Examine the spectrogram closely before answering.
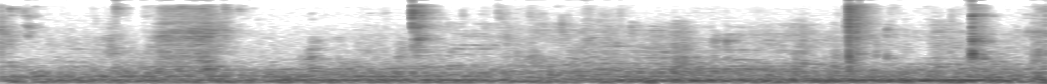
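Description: A man chews food loudly with wet, smacking sounds close to a microphone.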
